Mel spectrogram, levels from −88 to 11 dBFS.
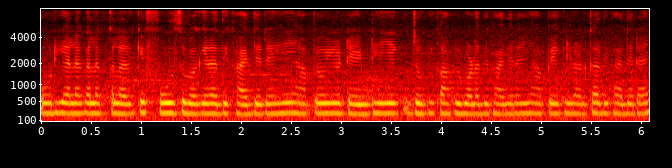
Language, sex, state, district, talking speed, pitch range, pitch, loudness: Hindi, female, Bihar, Madhepura, 305 wpm, 215-225 Hz, 220 Hz, -26 LUFS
